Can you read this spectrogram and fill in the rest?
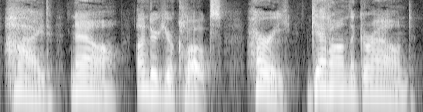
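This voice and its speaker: A man plays a watchful female guide in a storybook tale. She is protective and commanding, speaking in urgent, hushed tones, pitched up high. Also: very animated, slow, full character voice. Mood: urgent alarm. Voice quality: hushed, whispery.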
